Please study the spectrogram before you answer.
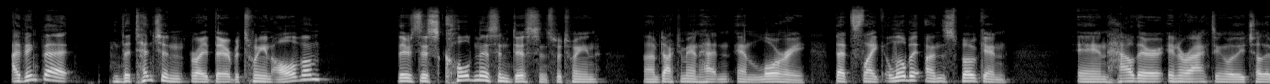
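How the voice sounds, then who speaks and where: A man with a smooth, clear voice hosts a casual discussion show. He sits at a middle pitch and is recorded close and dry. He breaks things down conversationally, slipping into quoted lines as he retells them. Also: a little slow, dry recording. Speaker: podcast host. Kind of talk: casual comic book analysis chat.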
